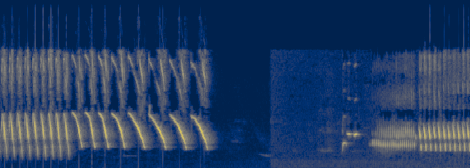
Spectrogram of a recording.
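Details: Tutoring song for young canaries: a fast series of high descending chirps for nearly three seconds, then a pause. After that come a short note and a buzzy, rattling trill. There is no other sound.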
